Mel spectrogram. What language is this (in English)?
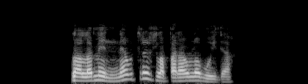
Catalan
